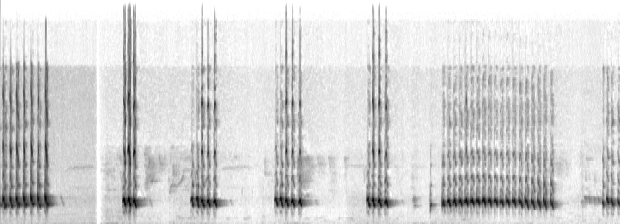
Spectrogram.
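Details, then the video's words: Yellow-vented bulbul singing energetically for a training recording aimed at young birds: clear, melodious bursts of rapid chattering notes every one to two seconds, then a longer, even trill lasting about two seconds. "masteran burung trucuk"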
